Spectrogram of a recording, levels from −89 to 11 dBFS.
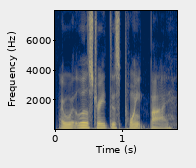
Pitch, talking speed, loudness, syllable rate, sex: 120 Hz, 195 wpm, -15 LUFS, 5.3 syllables/s, male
